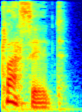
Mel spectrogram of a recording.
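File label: "placid", British English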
